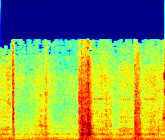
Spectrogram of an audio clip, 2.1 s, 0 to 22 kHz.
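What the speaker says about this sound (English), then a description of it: "it sends a request for the printer to print a page" An HP Deskjet 3630 All-in-One inkjet printer prints a network configuration page, giving soft mechanical whirs and a louder feed clunk near the middle, close by with no talking.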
